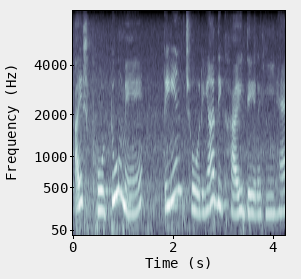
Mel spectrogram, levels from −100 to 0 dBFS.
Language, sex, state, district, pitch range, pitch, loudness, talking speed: Hindi, female, Haryana, Charkhi Dadri, 210-305 Hz, 235 Hz, -15 LUFS, 140 wpm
